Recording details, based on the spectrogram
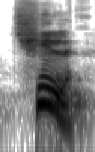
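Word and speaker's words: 칠: तो इसको बोलेंगे क्या छिल छ प्लस ही छी हो गया। र नीचे आ जाने पर उच्चारण क्या होगा? ल। इसका उच्चारण क्या हो गया? छिल। क्या?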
